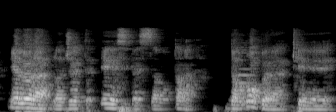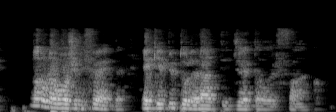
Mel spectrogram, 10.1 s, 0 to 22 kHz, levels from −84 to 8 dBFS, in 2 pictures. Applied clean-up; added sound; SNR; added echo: classical method WPE with log-MMSE.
